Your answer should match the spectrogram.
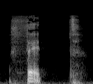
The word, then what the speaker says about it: faites: It's vous faites. Vous faites. Okay? So remember, final S here is not pronounced, and then this is not pronounced either. So faites, faites.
